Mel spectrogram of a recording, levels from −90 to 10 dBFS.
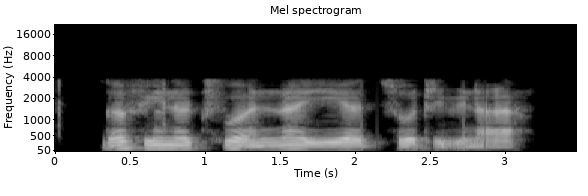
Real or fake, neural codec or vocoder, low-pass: real; none; 3.6 kHz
